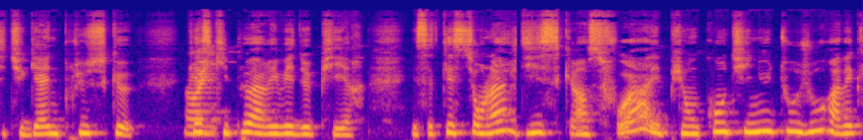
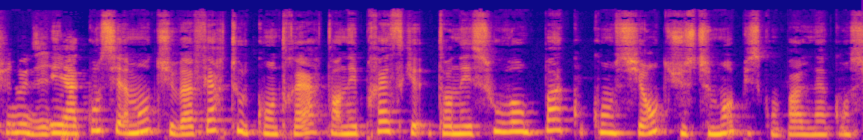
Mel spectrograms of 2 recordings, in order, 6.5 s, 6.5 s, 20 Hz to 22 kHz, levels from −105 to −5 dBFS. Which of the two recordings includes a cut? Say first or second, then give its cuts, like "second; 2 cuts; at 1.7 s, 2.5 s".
first; 1 cut; at 3.9 s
